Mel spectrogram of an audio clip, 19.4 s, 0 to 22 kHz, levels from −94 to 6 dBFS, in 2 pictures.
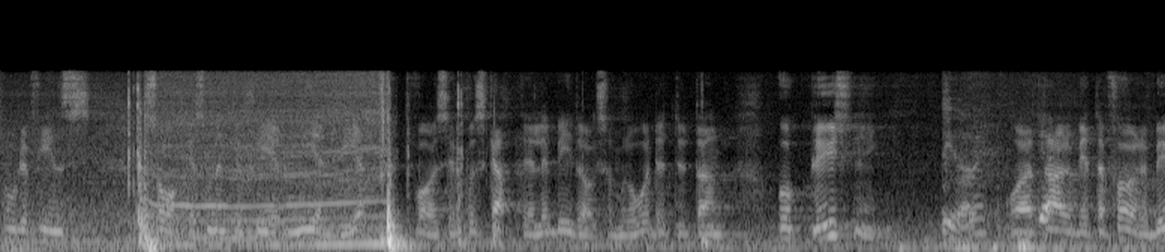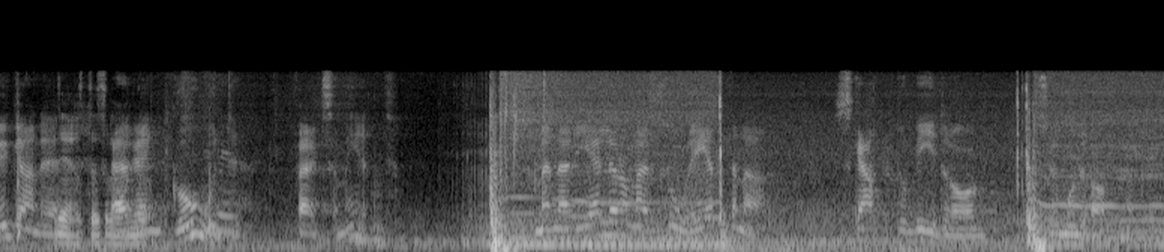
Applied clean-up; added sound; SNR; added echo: none; Motor vehicle (road); -5 dB; reverberation time 2.8 s.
